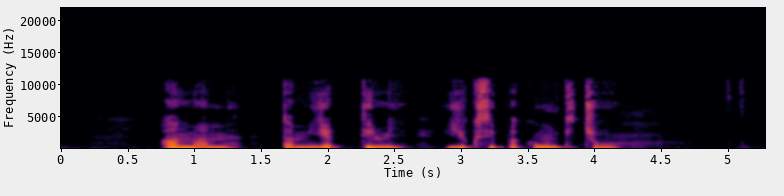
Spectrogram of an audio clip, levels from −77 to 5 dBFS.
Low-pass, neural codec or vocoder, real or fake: 10.8 kHz; codec, 24 kHz, 0.9 kbps, WavTokenizer, medium speech release version 2; fake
